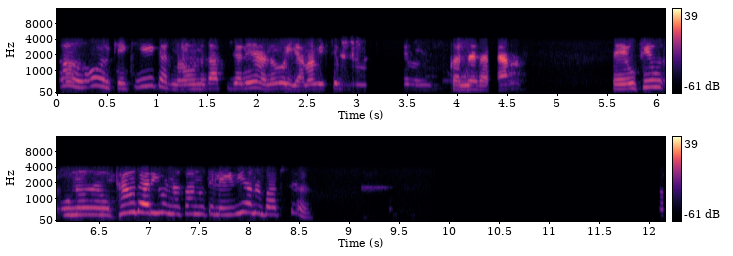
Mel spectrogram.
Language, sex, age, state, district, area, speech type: Dogri, female, 18-30, Jammu and Kashmir, Samba, rural, conversation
